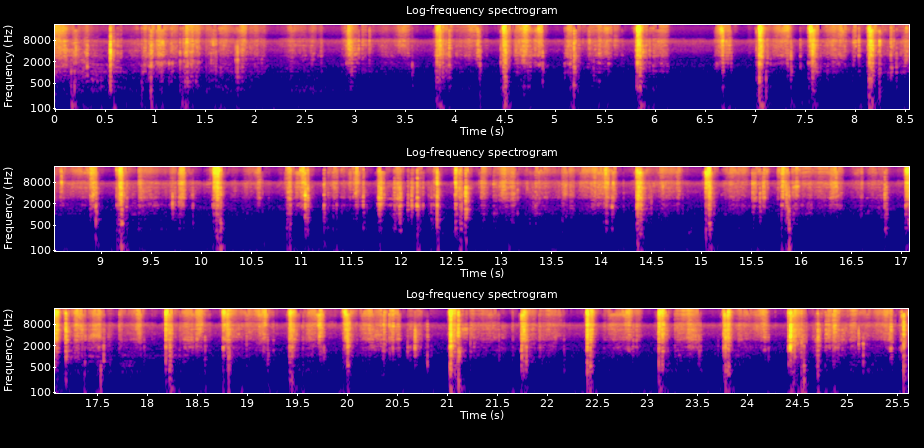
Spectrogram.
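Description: Love Oracle cards being shuffled by hand, giving a long, steady run of quick, soft papery flicks and riffles, close and quiet throughout.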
